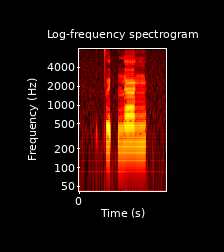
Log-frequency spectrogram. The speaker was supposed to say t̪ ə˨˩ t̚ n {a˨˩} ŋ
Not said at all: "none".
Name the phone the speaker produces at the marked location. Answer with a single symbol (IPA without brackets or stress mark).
a˧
